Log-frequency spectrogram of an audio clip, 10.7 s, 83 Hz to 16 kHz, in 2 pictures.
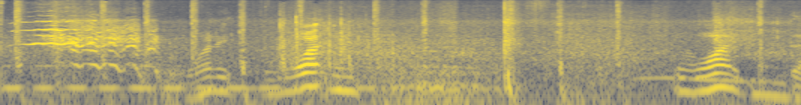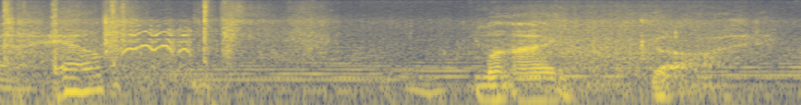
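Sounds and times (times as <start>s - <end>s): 
horse whinnying loudly and shrilly: 0.0s - 1.1s, 6.0s - 6.8s
speech: 1.4s - 2.6s, 4.5s - 6.3s, 8.6s - 10.2s.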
